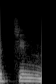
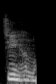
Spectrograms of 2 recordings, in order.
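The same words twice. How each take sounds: First: चिन्ह said chinn, long n, no h sound; wrong doubled n. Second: चिन्ह said chi-han, h before n; correct h before n. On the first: Teacher showing the exam mistake, चिन्ह said chinn. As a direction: drop the h and hold the n in चिन्ह. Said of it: "चिन्ह नहीं होता". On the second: Teacher giving the exam form, चिन्ह said chi-han. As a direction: sound the h ahead of the n in चिन्ह. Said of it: "चिन्ह होता है". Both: Shown as a demonstration.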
